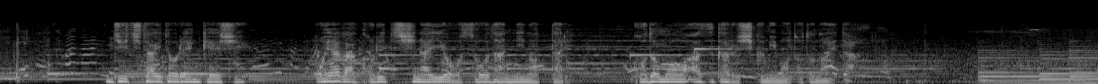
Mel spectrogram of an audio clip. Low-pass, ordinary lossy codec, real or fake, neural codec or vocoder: 7.2 kHz; MP3, 64 kbps; real; none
